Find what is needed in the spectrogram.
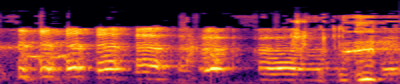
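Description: A toddler laughing hard: a fast run of short, high-pitched bursts of laughter, with a brief catch about three-quarters of the way through before the laughing goes on.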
